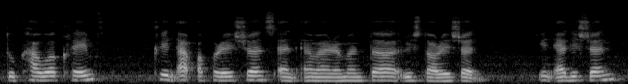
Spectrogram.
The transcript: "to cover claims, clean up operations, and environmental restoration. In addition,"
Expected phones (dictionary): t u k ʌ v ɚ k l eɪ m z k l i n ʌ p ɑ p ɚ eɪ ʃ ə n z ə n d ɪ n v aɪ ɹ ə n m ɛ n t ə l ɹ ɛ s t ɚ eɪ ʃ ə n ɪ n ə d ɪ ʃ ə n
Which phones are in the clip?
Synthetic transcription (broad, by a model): t u k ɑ w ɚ k l eɪ m s k l i n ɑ p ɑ p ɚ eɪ ʃ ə n s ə n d ɪ n v aɪ ɹ ə n m ɛ n t ə l ɹ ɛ s t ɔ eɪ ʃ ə n ɪ n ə d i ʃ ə n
